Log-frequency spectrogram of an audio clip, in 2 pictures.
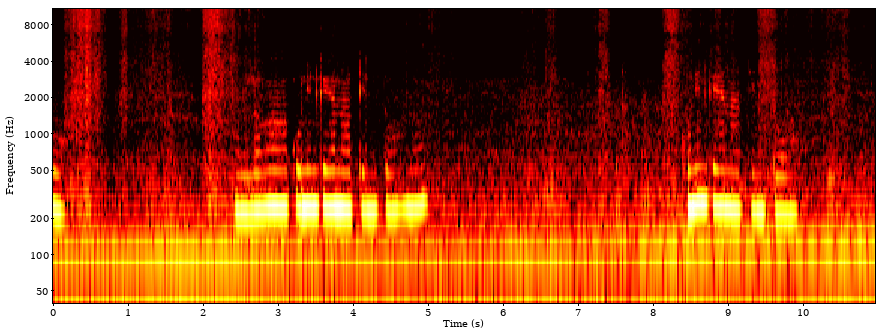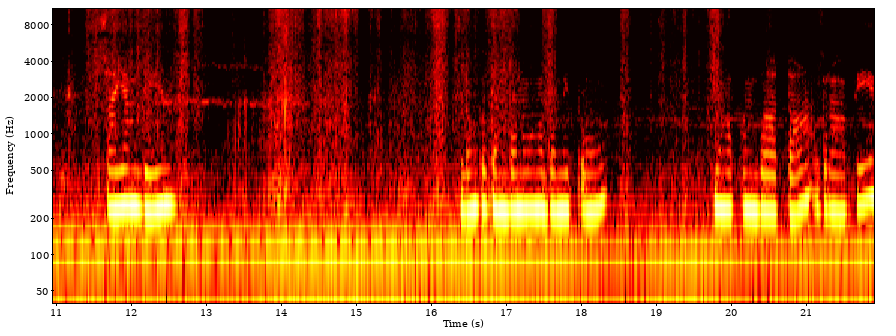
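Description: A plastic bag rustles and crinkles as clothes are rummaged through.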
